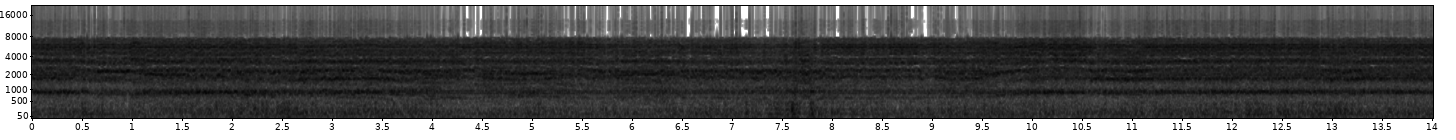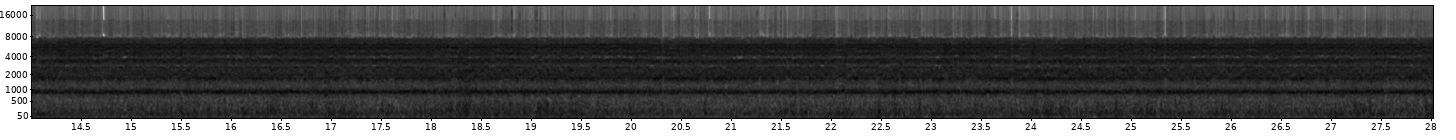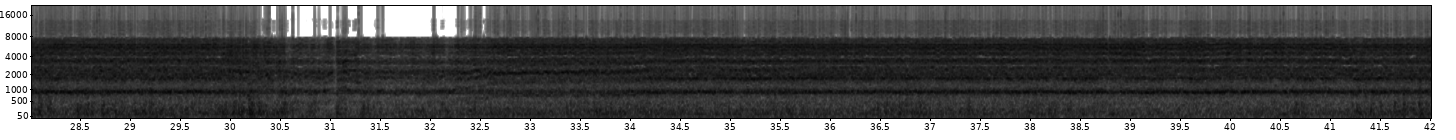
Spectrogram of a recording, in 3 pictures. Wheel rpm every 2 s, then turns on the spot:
210, 190, 160, 160, 170, 220, 230, 230, 230, 230, 230, 230, 230, 230, 230, 140, 170, 220, 240, 230, 230.
none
